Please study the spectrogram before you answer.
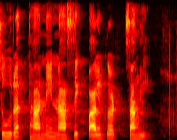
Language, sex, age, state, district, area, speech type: Sindhi, female, 30-45, Gujarat, Surat, urban, spontaneous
